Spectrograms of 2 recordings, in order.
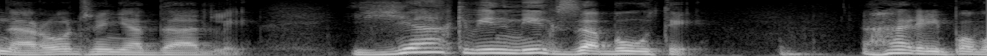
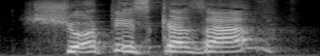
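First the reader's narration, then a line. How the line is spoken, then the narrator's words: Muffled barking aunt. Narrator (Ukrainian): гаркнула за дверима тітка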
